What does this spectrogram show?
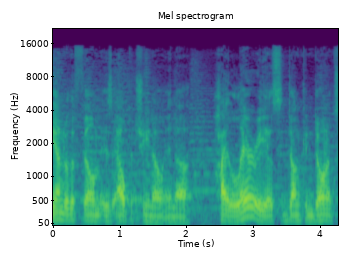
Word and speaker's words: Al Pacino: of the film is Al Pacino in a hilarious Dunkin Donuts commercial yessum dancing and singing a song because Al Pacino rhymes with cappuccino or something something so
